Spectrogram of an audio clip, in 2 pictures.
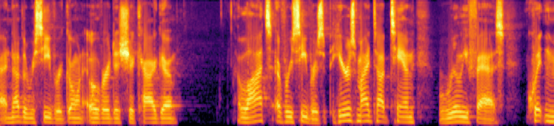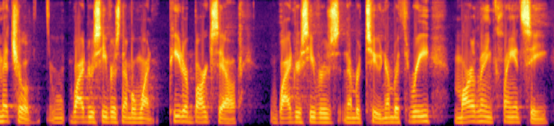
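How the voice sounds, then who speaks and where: A man's voice: medium pitch, steady tone, normal speed, a little mellow. A man hosting a live podcast draft, casually reading out player picks and stats with self-deprecating jokes. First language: Cajun French. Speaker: podcast host running a draft. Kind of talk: casual live-stream commentary.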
